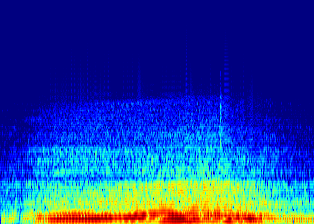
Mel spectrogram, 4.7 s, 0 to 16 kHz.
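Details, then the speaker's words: VW Jetta Mk5 1.9 TDI 105 HP (BXE) after turbo repair with oil, filters and diesel filter changed, about 43 km since: deep diesel rumble rises smoothly on a light rev and settles, no whistle or rattle, much smoother and quieter than before. "but like I said it's much much smoother much quieter I'm gonna rev up now the engine a little bit"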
